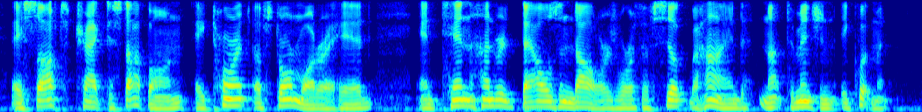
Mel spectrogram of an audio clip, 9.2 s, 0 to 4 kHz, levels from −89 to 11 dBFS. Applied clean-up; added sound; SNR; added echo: none; none; none; none.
